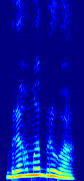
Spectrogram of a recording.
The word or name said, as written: ಬ್ರಹ್ಮಬ್ರುವ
